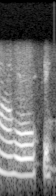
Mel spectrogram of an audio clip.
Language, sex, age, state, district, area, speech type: Kannada, female, 18-30, Karnataka, Uttara Kannada, rural, conversation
